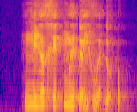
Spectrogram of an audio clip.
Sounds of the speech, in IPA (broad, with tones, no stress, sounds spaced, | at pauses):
n i˧ ə̯ x e˦˥ k̚ m ɨ˧ ɗ ə̰˧˥ j v ṵ˧˨ ə̯ ɗ o̰˧˨ ʔ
